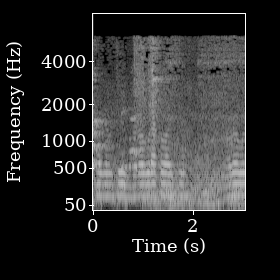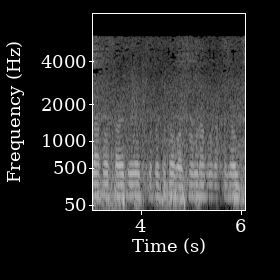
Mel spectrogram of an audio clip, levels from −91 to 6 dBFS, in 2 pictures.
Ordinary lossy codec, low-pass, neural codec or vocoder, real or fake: MP3, 24 kbps; 7.2 kHz; none; real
